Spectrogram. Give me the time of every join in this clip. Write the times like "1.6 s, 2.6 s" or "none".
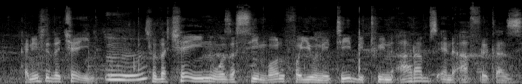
none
